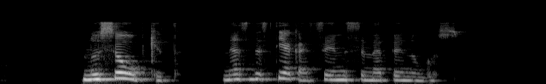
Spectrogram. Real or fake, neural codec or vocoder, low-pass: real; none; 7.2 kHz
